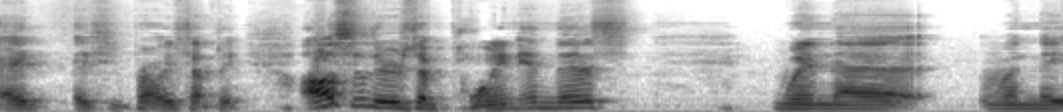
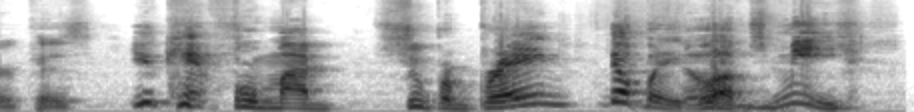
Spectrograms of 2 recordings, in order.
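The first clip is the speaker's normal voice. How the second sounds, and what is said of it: Mother Brain character voice. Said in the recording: “doing the voice”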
